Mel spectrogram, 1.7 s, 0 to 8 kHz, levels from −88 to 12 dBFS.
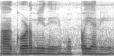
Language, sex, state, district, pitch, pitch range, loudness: Telugu, male, Andhra Pradesh, Anantapur, 130 Hz, 125-135 Hz, -18 LUFS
